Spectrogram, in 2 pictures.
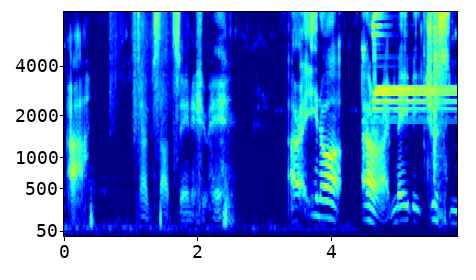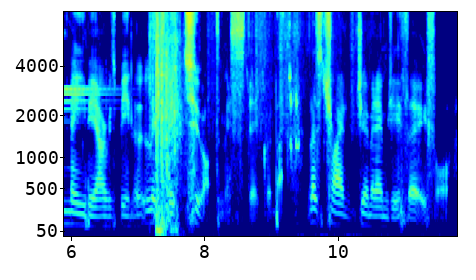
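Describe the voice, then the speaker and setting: A man's voice: low voice, lively intonation, moderate pace, heavy background noise. A man giving casual, sarcastic, mock-boastful commentary over his own gameplay. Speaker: gaming YouTuber.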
